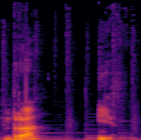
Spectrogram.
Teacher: tónica recibe el golpe de voz y como decimos raíz y le ponemos toda la fuerza en una vocal cerrada que sería una vocal débil como recibe la fuerza de voz se convierte en fuerte y al convertirse en fuerte se separan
